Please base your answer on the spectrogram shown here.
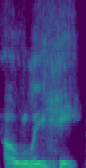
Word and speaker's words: Olihi: And those of us who've been calling it Ollie's Place were corrected. That's not the pronunciation. The actual name comes from a Cherokee word meaning Olihi, which is interpreted into English meaning friendship.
